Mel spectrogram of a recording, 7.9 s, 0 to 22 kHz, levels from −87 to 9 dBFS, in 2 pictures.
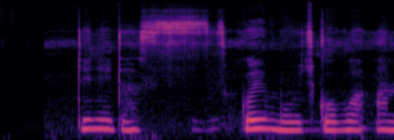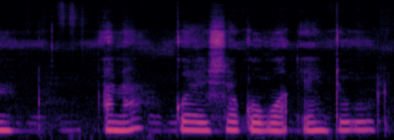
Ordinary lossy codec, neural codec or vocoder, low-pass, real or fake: none; codec, 44.1 kHz, 7.8 kbps, Pupu-Codec; none; fake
